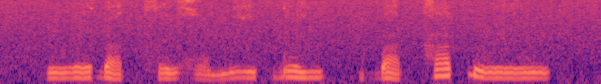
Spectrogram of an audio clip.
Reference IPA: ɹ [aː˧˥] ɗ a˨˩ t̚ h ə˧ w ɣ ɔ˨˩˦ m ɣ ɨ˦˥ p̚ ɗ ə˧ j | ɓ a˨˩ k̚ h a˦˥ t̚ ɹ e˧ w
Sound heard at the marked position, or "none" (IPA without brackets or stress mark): əː˧˥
